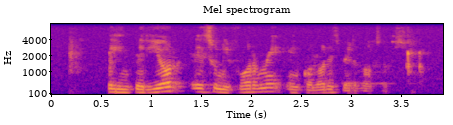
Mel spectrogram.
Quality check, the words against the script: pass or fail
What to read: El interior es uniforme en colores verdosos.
pass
